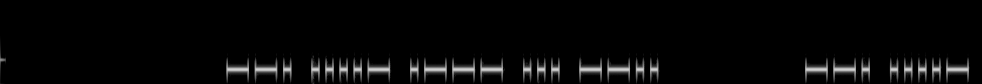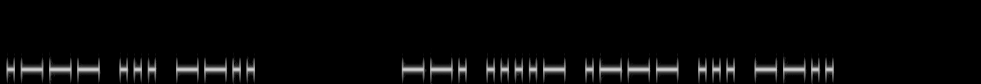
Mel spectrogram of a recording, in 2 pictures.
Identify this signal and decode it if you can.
Morse code, heard as a keyed tone, about 17 wpm, 700 Hz. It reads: G4JSZ G4JSZ G4JSZ
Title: DXCC-100 Call Signs - 5 Characters - Repeated 3x - 17wpm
